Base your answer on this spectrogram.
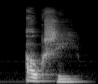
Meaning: auction, especially of books
- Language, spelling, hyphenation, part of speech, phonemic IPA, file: Dutch, auctie, auc‧tie, noun, /ˈɑu̯k.si/, Nl-auctie.ogg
